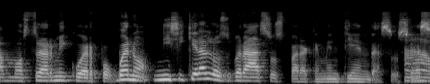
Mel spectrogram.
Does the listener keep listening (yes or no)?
yes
